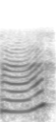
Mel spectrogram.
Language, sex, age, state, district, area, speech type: Kashmiri, female, 18-30, Jammu and Kashmir, Anantnag, rural, conversation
